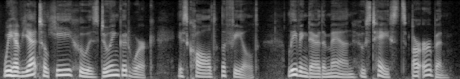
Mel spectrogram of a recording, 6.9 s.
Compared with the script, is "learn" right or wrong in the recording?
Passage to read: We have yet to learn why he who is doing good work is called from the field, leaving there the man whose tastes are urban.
wrong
